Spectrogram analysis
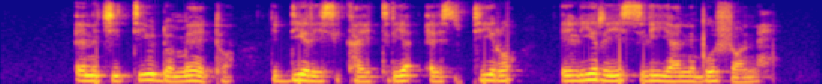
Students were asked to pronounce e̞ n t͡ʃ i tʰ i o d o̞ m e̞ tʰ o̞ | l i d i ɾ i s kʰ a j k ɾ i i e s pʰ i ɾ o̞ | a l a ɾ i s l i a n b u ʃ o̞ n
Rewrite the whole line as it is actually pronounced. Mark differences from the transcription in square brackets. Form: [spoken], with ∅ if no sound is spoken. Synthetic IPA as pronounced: e̞ n t͡ʃ i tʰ i [u] d o̞ m e̞ tʰ o̞ | l i d i ɾ i s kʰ a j [t] ɾ i [a] e s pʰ i ɾ o̞ | [e] l [i] ɾ i s l i a n b u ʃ o̞ n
